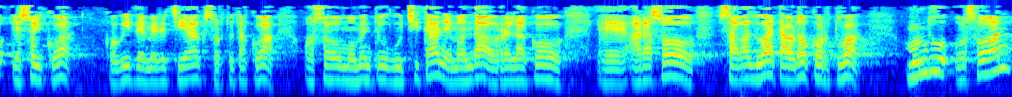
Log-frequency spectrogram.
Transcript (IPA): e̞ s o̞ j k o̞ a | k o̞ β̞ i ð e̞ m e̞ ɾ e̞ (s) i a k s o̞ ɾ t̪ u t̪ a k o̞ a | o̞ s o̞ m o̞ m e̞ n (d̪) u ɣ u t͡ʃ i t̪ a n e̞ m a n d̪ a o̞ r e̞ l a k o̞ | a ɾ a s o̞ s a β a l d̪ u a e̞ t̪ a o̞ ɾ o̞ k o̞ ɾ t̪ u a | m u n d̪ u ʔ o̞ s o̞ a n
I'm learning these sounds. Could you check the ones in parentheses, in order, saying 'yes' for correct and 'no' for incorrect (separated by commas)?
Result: no, no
